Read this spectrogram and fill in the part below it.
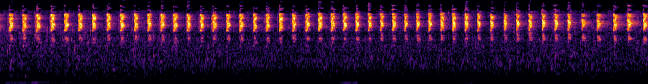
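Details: Master recording of a lovebird over running water: a steady, fast series of piercing, buzzy high notes, around seven per second, holding a constant pitch throughout, with soft low thumps in the background.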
